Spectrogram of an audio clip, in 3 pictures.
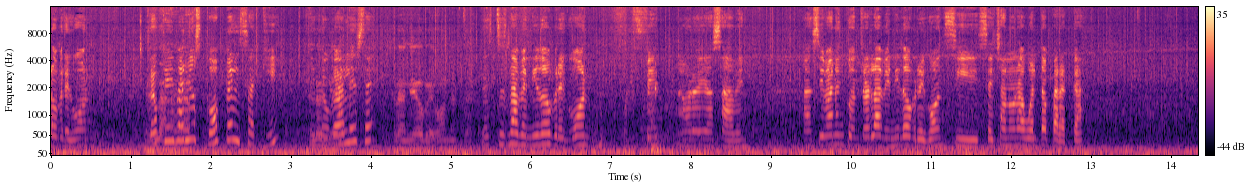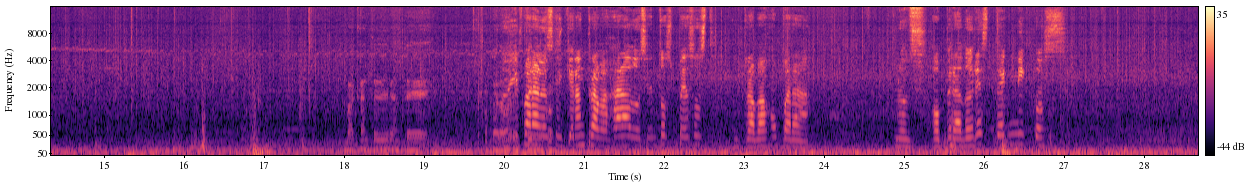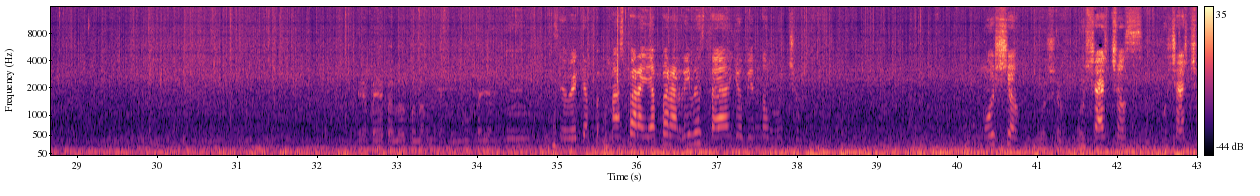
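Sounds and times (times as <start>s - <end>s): light rain on car: 0.0s - 43.0s
low rumble inside car: 0.0s - 43.0s
tyres hissing on wet road: 0.0s - 43.0s
short thump: 16.1s - 17.6s.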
